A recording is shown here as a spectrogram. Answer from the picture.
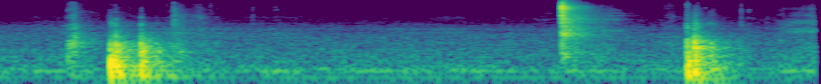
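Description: A few short, sharp clicks and knocks from hands working a plastic zip tie and deco mesh against a metal wire wreath frame on a table. Two come close together under a second in, a sharp one near three seconds in, and another just after it.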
